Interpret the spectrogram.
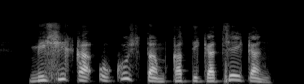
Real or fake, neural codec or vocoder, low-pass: real; none; 7.2 kHz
